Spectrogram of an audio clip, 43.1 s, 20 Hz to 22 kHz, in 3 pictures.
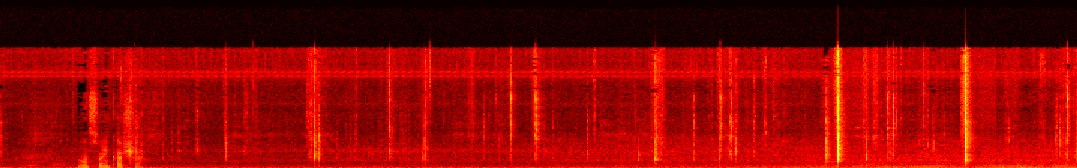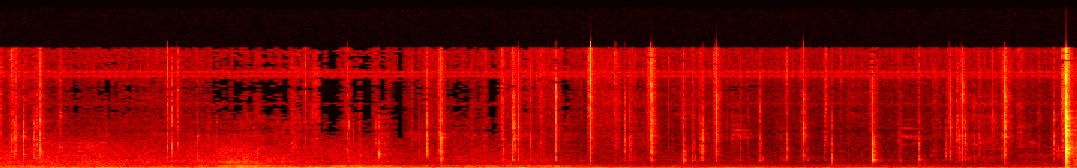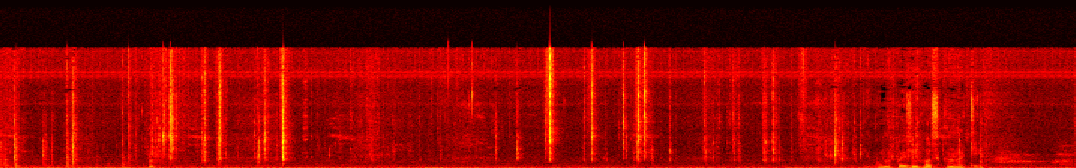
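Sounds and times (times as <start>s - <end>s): low handling rumble: 12.0s - 26.4s.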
